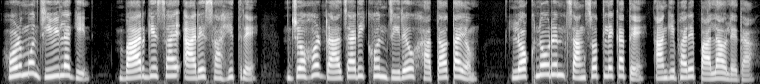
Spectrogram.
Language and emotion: Santali, neutral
